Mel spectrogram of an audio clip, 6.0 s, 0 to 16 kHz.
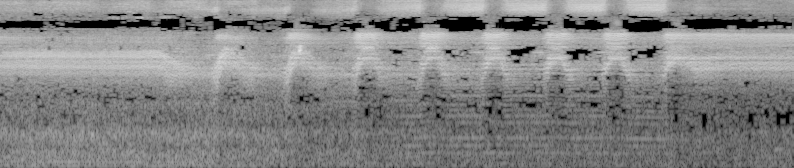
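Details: A cicada on a tree in Seoul, South Korea, recorded very close in July 2018, gives a loud, high, steady buzz, pulsing in strength about twice each second.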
